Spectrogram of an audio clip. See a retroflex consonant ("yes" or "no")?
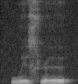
yes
